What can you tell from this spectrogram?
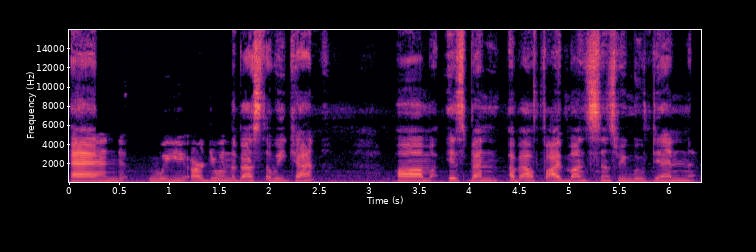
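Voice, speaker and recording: Audible room echo surrounds a fairly slow, monotone, flat delivery. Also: woman, fairly high pitch for a woman. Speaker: vlogger. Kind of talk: casual vlog talk. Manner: loud.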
